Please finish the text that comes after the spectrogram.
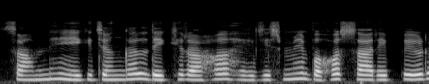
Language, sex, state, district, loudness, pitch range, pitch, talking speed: Hindi, female, Odisha, Khordha, -17 LUFS, 215-240 Hz, 220 Hz, 140 wpm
